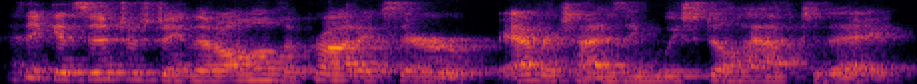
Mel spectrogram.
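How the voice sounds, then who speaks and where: An older woman chats casually on a video call. Her voice is on the low side and rings heavily in the room. The audio is dull. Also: steady tone, fairly quick, fairly bright tone. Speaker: session attendee. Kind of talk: casual chat. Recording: very echoey, dull, faintly noisy video call.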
